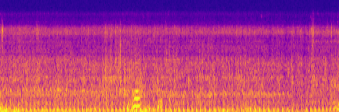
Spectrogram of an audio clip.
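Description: A motorcycle rumbles steadily along a rough mountain road among pine trees, a close, low engine drone with small jolts, fairly faint with a voice heard briefly.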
